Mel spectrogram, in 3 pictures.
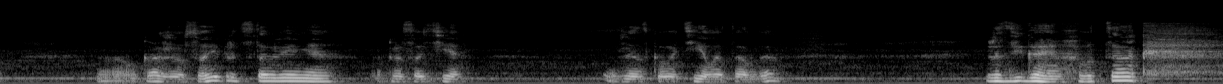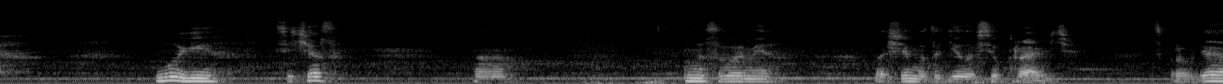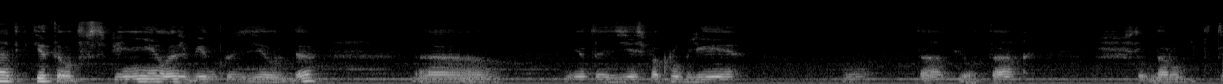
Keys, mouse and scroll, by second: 1.1 click, 1.6-2.6 drag, 3.2 click, 4.2 s, 7.3 ctrl+z, 8.2 g, 10.4-11.9 middle drag, 12.4-14.0 middle drag, 15.7 click, 16.1 shift+click, 16.8 click, 17.0-18.2 middle drag, 18.2 g, 19.0 click, 19.2-20.7 middle drag, 21.1 click, 21.8 g, 23.1-24.6 middle drag, 25.5-27.0 middle drag, 28.2 click, 28.5-29.5 middle drag, 29.5 shift+click, 30.7 s, 32.2 middle click, 32.9 click, 33.5 shift+click, 34.6 s, 36.1 click.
